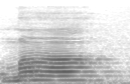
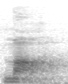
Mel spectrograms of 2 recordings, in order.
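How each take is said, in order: First: The pitch stays high and level. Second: The pitch falls sharply in a short syllable. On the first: "a high flat tone" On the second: "very short and abrupt and a falling tone"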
